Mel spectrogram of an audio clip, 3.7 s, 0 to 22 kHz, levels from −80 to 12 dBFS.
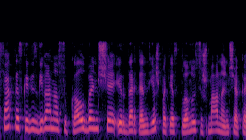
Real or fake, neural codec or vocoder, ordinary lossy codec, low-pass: fake; codec, 16 kHz, 16 kbps, FunCodec, trained on Chinese and English, 50 frames a second; Opus, 64 kbps; 7.2 kHz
